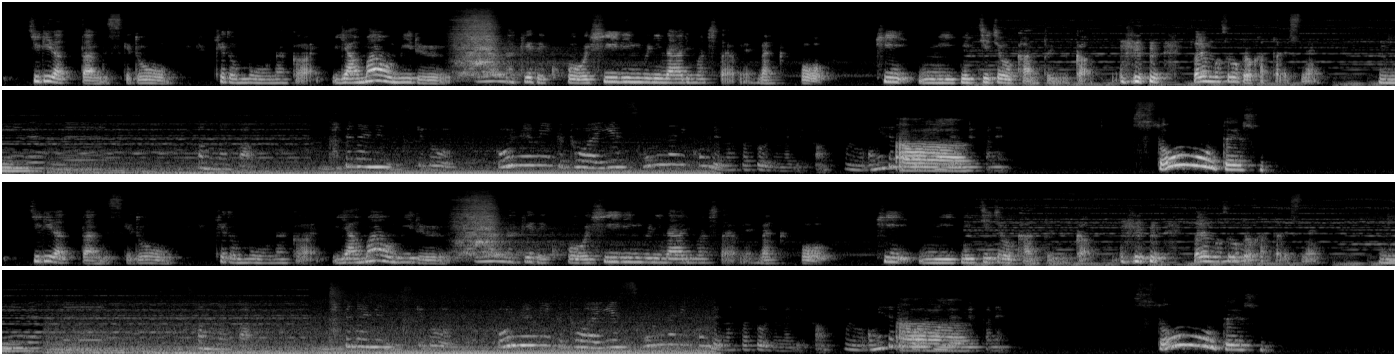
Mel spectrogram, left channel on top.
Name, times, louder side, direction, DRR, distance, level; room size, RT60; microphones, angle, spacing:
voice 1, 0.3-1.7 2.1-4.5 5.0-7.7 8.0-8.2 8.7-10.9 11.2-13.2 13.8-14.3 22.9-23.6 25.2-26.5, left 5 dB, 75° left, 4 dB, 0.4 m, -25 dB
sound 1, 4.4-11.2 11.5-11.6 12.0-12.6 13.2-13.3, left 3 dB, 20° left, 0.5 m, -40 dB
voice 2, 4.7-5.2 12.1-12.5 13.8-15.0 15.8-16.5 17.2-18.4 18.9-23.9, right 1 dB, 50° right, 0 dB, 1.5 m, -31 dB
sound 2, 9.6-17.0, right 1 dB, 70° right, 1.2 m, -43 dB
Bus, 14.3-21.1, right 4 dB, 85° right, 0.3 m, -32 dB
3.5 x 2.6 x 2.4 m, 0.30 s
head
